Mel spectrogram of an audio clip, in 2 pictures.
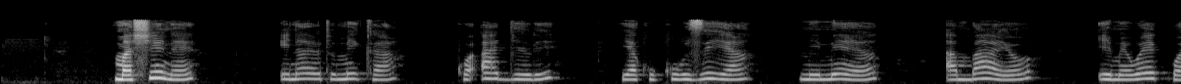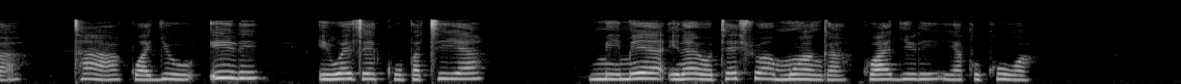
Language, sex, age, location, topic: Swahili, female, 18-24, Dar es Salaam, agriculture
